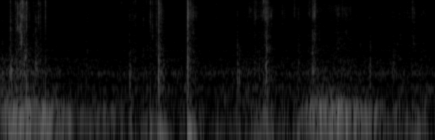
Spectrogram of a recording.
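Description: Cardboard packs scrape and tap against each other.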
